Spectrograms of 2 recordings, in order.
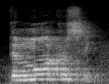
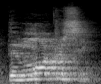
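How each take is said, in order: No difference in how they are said.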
